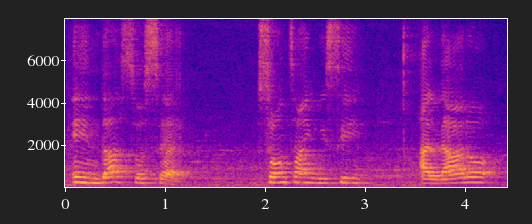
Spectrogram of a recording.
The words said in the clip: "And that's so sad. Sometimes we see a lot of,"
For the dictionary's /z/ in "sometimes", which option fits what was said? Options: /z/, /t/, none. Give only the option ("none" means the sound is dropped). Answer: none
